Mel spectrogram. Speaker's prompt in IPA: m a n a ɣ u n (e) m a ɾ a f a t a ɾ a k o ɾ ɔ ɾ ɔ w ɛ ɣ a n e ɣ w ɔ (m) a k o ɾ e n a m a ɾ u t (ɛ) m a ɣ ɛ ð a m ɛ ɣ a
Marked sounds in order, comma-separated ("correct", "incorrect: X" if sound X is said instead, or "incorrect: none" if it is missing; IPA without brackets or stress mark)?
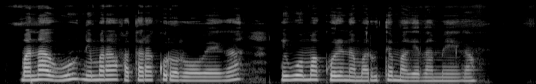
correct, correct, correct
